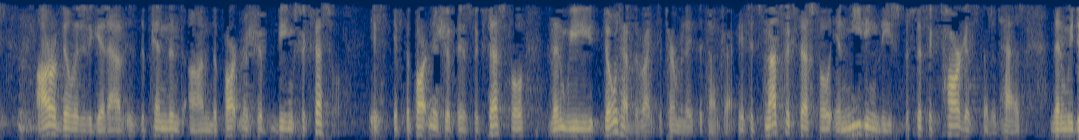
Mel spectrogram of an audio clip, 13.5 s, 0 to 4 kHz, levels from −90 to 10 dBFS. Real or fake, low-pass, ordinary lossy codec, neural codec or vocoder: real; 3.6 kHz; MP3, 16 kbps; none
